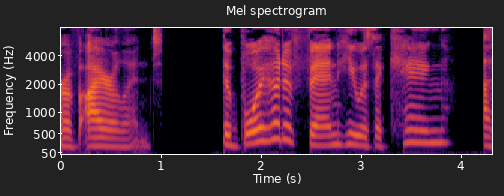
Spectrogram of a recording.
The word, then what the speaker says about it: Finn: St Patrick chapter 1 Finn pronounce fune to rhyme with tune got his first training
